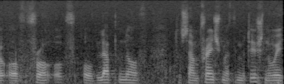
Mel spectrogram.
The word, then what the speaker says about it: Lyapunov: And also, I use the opportunity to say that Lyapunov is not Lyapunov, but Lyapunov. So the accent is different, but everybody in the West pronounces like this.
